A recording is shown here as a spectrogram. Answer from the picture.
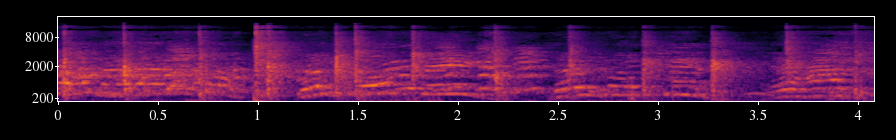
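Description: Several irregular hand claps, the loudest about a second in, over excited voices and laughter.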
